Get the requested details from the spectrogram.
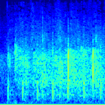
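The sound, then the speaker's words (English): An audience claps to show they have seen the TV show This Is Us, a dense, steady patter with a few sharper individual claps standing out near the end, with no voices over it. “will you clap if you've ever seen the show on TV, This Is Us?”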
